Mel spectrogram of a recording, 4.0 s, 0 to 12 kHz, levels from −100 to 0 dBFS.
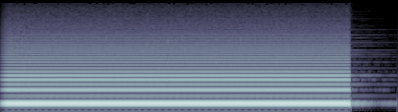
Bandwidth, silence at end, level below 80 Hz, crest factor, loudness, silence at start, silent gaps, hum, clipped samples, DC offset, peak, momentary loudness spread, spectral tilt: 6.8 kHz; 0.3 s; -84 dBFS; 4 dB; -19 LUFS; 0 s; none; none; under 0.1%; 0.1%; -14 dBFS; 1 LU; -8.5 dB/octave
